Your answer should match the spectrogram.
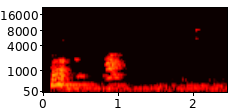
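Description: A dog giving two short barks, the second just under a second after the first.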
